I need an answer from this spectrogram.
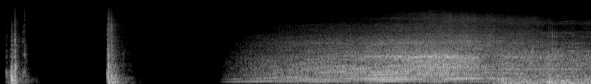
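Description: Sound effect of a car: two short sharp hits about a second apart, then after a pause a car engine revs up, its pitch climbing as it accelerates, over a loud hiss of tyre noise.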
